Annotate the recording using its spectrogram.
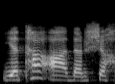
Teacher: ಬಿಡಿಸಿ ಹೇಳೋದಾದ್ರೆ ಯಥಾ ಆದರ್ಶಃ ಅಂತ ಹೇಳಬೇಕು ಯಥಾದರ್ಶ ಮಲೆ ಆದರ್ಶಹ ಅಂತ ಹೇಳಂಗಿಲ್ಲ ವಿಸರ್ಗ ಇದ್ದಾಗ ಅಲ್ಲಿ ಏನ್ ಹೇಳಬೇಕು ಸ್ವಲ್ಪ ಮಾತ್ರ ಹ ಉಚ್ಚಾರಣೆ ಬರಬೇಕು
